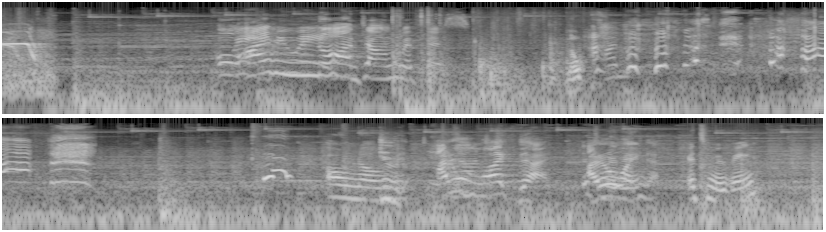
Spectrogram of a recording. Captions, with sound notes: - Oh, I'm not down with this! - Wait, wait, wait! Nope. [laughing] - Oh, no! - Dude, I don't like that! - I don't like that. - It's moving, it's moving.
